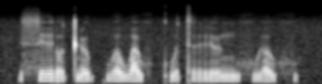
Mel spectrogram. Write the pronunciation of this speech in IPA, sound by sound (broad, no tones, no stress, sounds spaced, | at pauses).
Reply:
s ɪ ɾ o t ɳ œ kʷ ɐ w a xʷ kʷʼ a t r ø ŋ ɪ xʷ j ɐ xʷ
